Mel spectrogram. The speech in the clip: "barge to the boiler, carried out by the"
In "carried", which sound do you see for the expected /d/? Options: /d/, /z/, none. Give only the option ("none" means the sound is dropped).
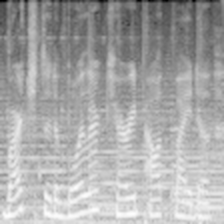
/d/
